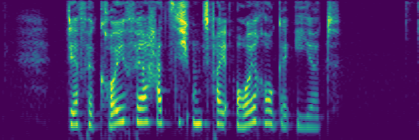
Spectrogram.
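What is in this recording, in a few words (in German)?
"der Verkäufer", German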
